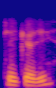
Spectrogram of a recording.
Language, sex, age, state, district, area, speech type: Punjabi, male, 30-45, Punjab, Fatehgarh Sahib, urban, conversation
